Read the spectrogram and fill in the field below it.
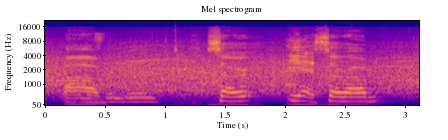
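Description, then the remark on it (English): A crowd cheers, with several loud sliding whoops and shouts rising above a steady wash of noise that carries on for about three seconds. “The crowd went a bit too long then.”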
